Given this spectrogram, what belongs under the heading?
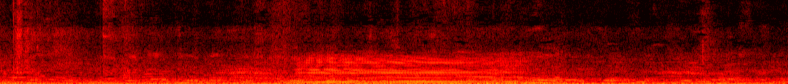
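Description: A single drawn-out cow moo rings out over steady outdoor background noise at a Holstein Friesian and Jersey cattle market in Chalisgaon.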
